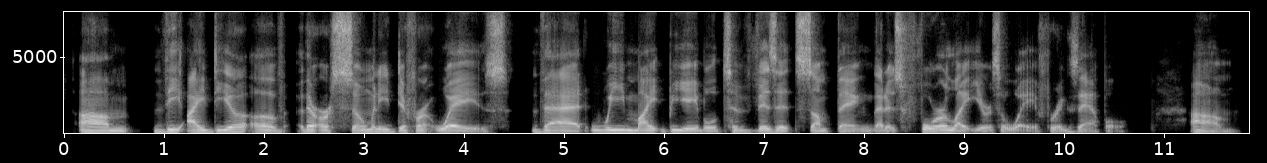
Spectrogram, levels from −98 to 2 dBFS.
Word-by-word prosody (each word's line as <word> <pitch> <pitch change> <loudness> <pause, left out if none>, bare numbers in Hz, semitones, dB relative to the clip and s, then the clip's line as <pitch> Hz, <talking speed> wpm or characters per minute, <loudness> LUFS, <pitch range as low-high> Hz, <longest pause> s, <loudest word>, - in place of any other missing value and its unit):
um, 110 -3 +2 0.3
the 135 +1 +2
idea 125 +2 +3
of 125 0 -1
there 130 - +3
are 120 0 +1
so 115 +3 +3
many 140 0 0
different 120 -2 -2
ways 95 -4 +2 0.2
that 115 -5 +1
we 125 +1 +3
might 120 +1 0
be 110 -3 +2
able 100 -1 -3
to 110 - -3
visit 115 +1 -1
something 90 -3 -1
that - - -2
is - - 0
4 70 - +1
light 120 -2 0
years - - -5
away, 470 -4 -5
for - - -7
example. 485 0 -7 0.7
Um, - - -4
120 Hz, 135 wpm, -25 LUFS, 105-125 Hz, 0.7 s, idea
